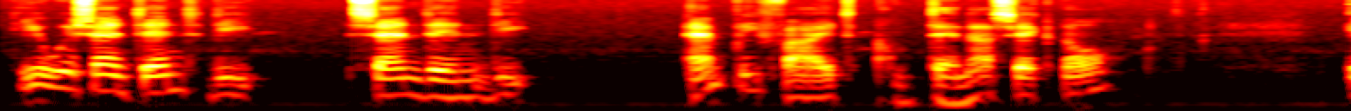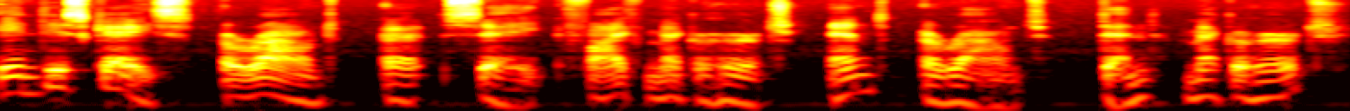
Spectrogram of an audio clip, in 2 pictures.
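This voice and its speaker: An older man giving an informal technical explanation as a hobbyist presenter, halting and repeating his phrases. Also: mid-range voice, animated. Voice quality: gravelly, husky.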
